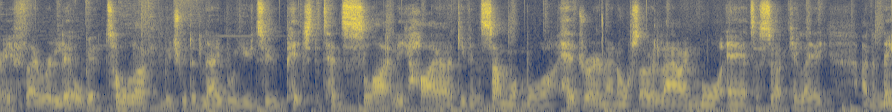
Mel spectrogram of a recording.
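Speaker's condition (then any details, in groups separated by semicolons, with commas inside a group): No condition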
